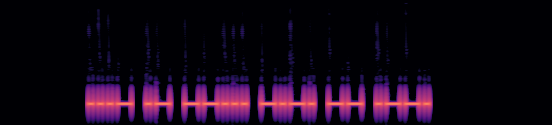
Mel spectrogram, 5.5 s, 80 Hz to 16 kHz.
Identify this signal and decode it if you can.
Morse code, heard as a keyed tone, about 25 wpm, 700 Hz. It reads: VA7CMP
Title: DXCC-100 Call Signs - 6 Characters - 25wpm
